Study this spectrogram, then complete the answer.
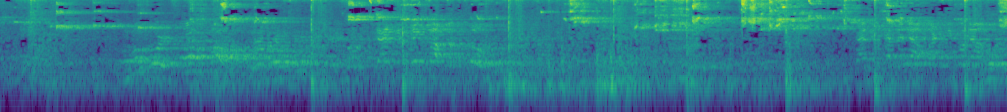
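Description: Young men shout and call out to each other across an echoing gym.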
